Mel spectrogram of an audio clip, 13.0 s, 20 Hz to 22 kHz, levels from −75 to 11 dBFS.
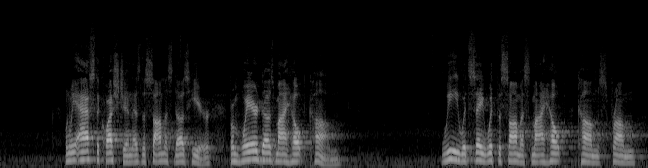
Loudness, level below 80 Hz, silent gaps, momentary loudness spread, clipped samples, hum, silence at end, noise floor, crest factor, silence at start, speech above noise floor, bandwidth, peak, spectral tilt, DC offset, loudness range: -25 LUFS; -58 dBFS; none; 11 LU; under 0.1%; none; 0.1 s; -59 dBFS; 20 dB; 1.3 s; 35 dB; 12 kHz; -6 dBFS; -7.5 dB/octave; under 0.1%; 5 LU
